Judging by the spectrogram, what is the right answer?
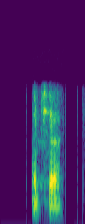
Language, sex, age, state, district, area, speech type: Punjabi, male, 30-45, Punjab, Mohali, urban, conversation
